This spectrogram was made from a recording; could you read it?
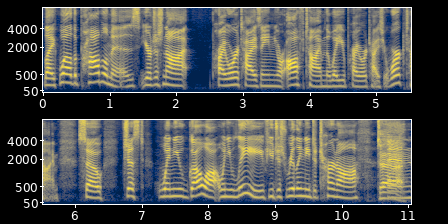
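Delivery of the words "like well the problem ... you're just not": ordinary delivery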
